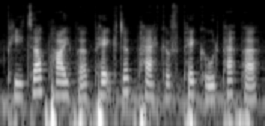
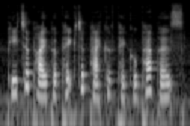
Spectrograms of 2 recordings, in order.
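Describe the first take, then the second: First: It is said slowly, word by word. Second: It is said at a normal, quicker pace.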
